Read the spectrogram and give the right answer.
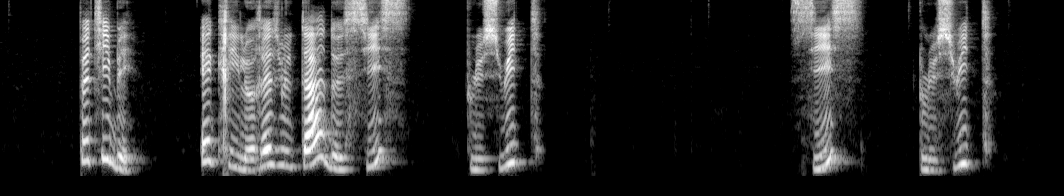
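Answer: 14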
